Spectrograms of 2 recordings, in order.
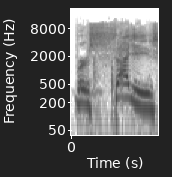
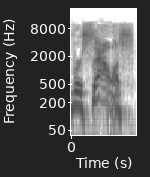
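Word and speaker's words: Versalles: Zoilo Versailles came here in 1961 And it was at least 65 before we stopped calling him Versalis.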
